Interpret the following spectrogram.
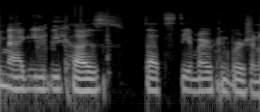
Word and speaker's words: Magie: So, Lizzie Maggie, I actually went and looked up how do you pronounce Magie, because I didn't want to pronounce it wrong, and it says Maggie, but I don't know if it's French, and the French version of it is Magie.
